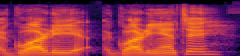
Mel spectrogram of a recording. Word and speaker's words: Aguardiente: um is it um am I saying it right aardi guante yeah no it's good all right good I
